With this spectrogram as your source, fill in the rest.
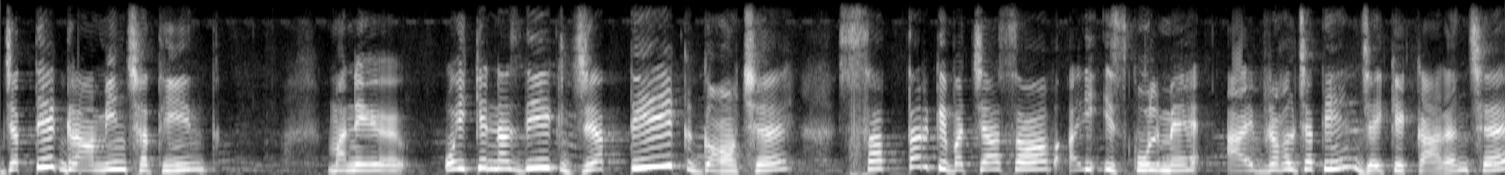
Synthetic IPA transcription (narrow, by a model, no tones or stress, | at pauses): d͡ʒət̪eɡɾamint͡ʃʰət̪ʰin | mane | oɦikenəd͡ʒd̪ikd͡ʒət̪ekɡãwt͡ʃʰɛsəpt̪ːəɾkebətːʃasəbəiiskulme | ajbɾəɦəlt͡ʃʰət̪ʰind͡ʒəikekaɾənt͡ʃʰɛ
